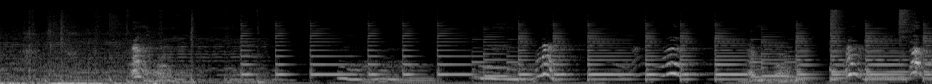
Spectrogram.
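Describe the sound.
A person imitates a dog, letting out a series of short, loud barks and yips in quick bursts, with steady musical tones sounding underneath.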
